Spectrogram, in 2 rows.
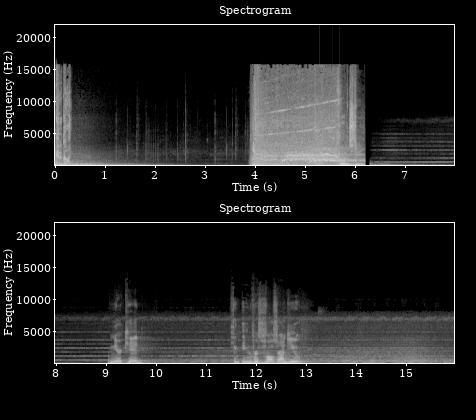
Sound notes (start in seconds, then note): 0.1 announcer speaking foreign language; 2.3 creaking wood; 3.9 screams; 5.9 announcer speaking foreign language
